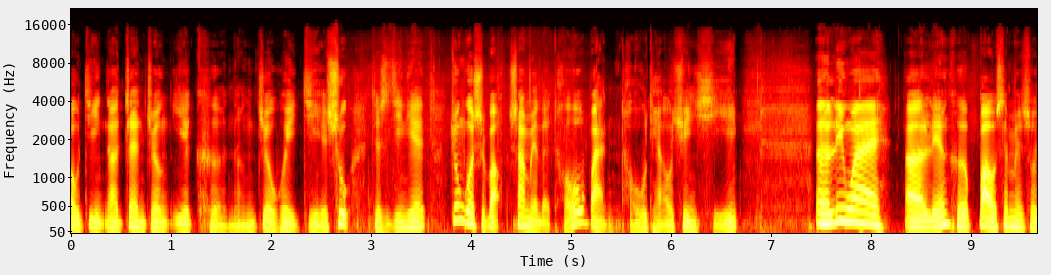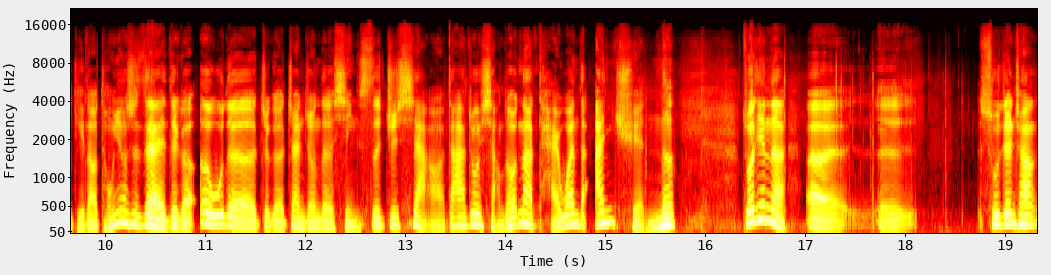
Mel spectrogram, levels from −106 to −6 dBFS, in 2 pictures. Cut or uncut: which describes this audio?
uncut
